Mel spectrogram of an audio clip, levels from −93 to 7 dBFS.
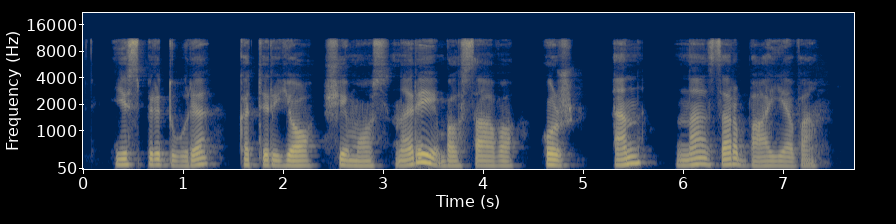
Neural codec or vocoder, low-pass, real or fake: none; 10.8 kHz; real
